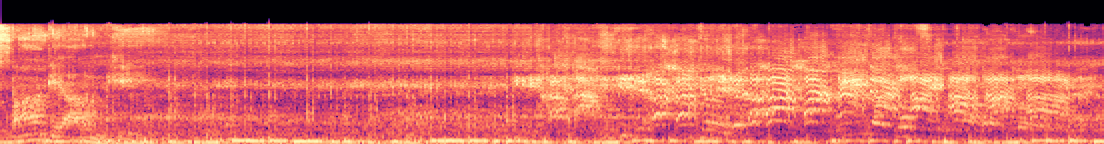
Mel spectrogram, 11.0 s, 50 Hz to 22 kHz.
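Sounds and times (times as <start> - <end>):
dramatic background music: 0.0 - 10.3.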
